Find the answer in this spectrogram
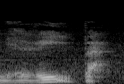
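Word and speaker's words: غیبة: تلفظ درستش به عربی به کسر غین غیبه.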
